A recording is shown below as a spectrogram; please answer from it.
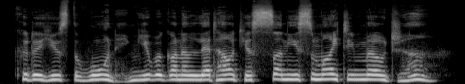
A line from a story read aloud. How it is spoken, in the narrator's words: He grumbled, hoping to recover a bit of demonic dignity as the frightened trembling turned into a pleasurable whole-body shiver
